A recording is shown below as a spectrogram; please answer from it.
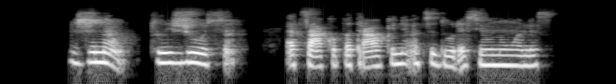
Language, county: Lithuanian, Alytus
